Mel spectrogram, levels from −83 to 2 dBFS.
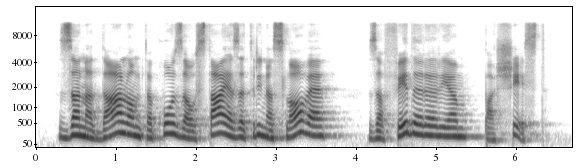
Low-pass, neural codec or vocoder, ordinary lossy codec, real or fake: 10.8 kHz; codec, 24 kHz, 3.1 kbps, DualCodec; none; fake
